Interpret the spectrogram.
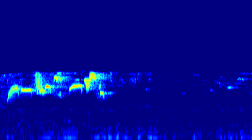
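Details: A blackbird sings in the early hours, giving a smooth, flowing whistled phrase of several slurred notes for about two seconds, followed by near silence with faint distant chirps.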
